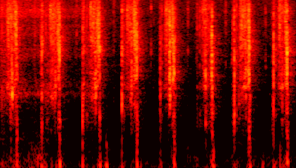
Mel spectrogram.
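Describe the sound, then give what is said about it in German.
A deck of cards is shuffled by hand, producing many quick, crisp riffling and slapping bursts in an uneven rhythm, faint and with no talking. “Du darfst es kurz mischen.”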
